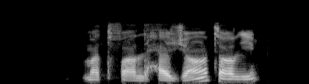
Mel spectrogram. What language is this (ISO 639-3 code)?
kab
